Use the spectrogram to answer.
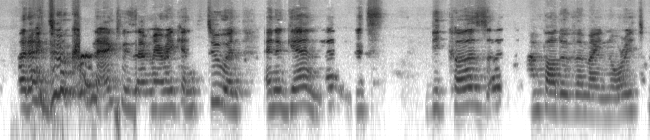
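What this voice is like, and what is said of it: Strong French accent. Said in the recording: “the strongest French accent you can find”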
